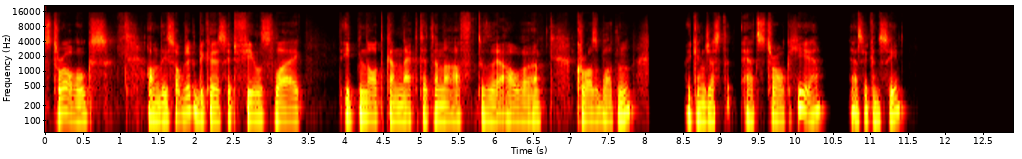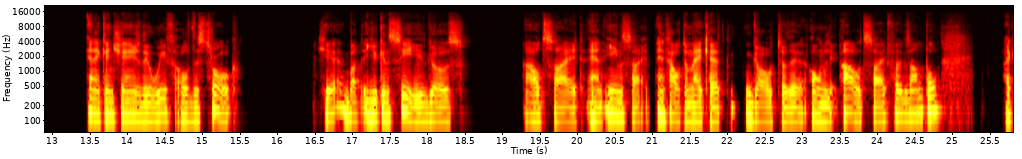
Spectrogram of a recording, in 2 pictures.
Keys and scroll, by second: 15.4 Down, 16.1 Down, 17.1 Up, 17.4 Down.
